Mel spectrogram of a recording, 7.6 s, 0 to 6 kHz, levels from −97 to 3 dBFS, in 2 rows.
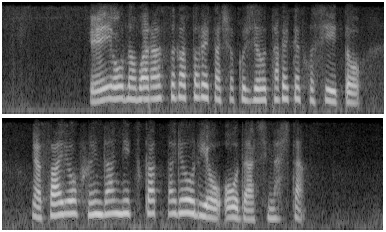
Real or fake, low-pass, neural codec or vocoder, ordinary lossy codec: fake; 5.4 kHz; codec, 16 kHz in and 24 kHz out, 0.6 kbps, FocalCodec, streaming, 4096 codes; Opus, 16 kbps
